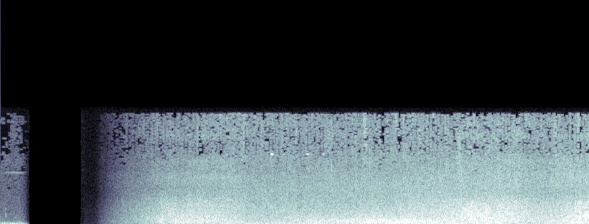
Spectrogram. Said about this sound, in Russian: За такими глубокими мыслями на берегу моря мужчин и застал обещанный прогнозом дождь.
